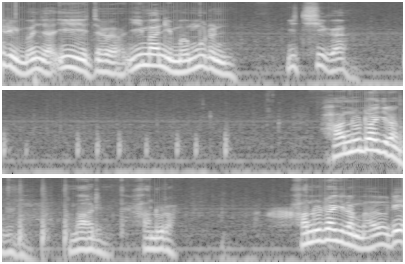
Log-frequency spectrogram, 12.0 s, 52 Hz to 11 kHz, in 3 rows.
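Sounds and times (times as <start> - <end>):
steady low hum: 0.0 - 12.0
marker pen tapping on whiteboard: 4.0 - 6.4, 7.9 - 8.9.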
